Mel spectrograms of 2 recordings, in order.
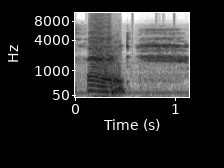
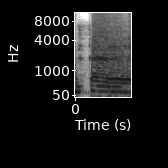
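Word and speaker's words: Pharad: In my professional role, I am Vice President of Engineering at a technology company called Farad, and my company, I'm also a co-founder of that company.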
